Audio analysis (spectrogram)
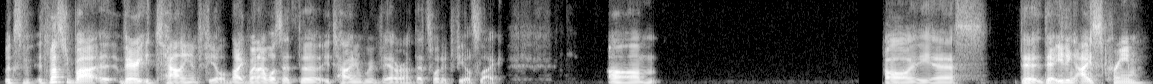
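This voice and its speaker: A young man talks through a live stream in a loose, joking way, tossing off quick asides to his viewers. His voice is bright and his pitch swings widely as he chats. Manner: chatty, animated, quick asides and playful jokes. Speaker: livestream host. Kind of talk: casual live commentary.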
